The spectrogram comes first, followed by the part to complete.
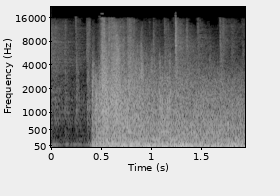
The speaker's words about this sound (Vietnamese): Một tiếng nổ bùng dậy, chỉ thấy bầy ông bị thổi bay đi hết.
